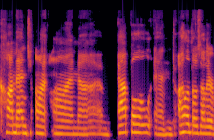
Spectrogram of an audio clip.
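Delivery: halting, tongue-tied stumble over the words. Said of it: "I don't know why I'm tongue-tied".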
